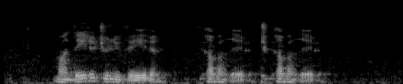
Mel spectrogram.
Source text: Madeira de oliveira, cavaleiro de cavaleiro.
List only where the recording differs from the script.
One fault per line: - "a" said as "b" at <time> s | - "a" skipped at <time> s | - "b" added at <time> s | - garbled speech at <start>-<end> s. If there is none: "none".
none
